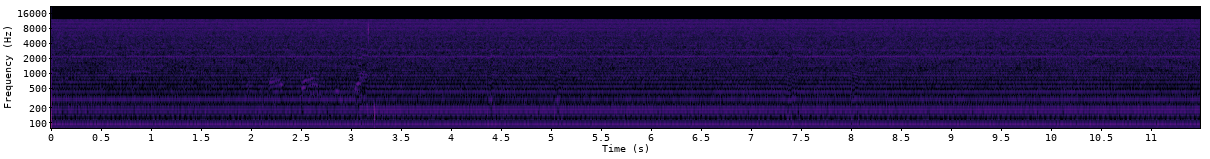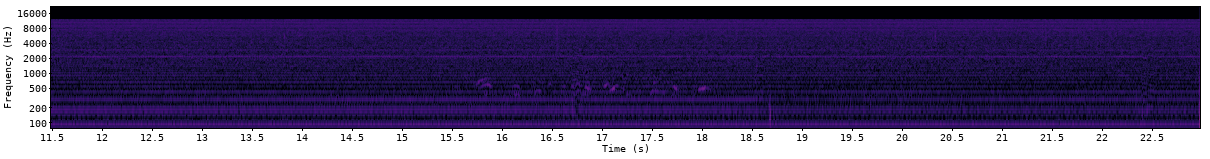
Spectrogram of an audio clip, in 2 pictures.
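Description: Steady electrical mains hum and hiss, a buzzing stack of many even tones that does not change.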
